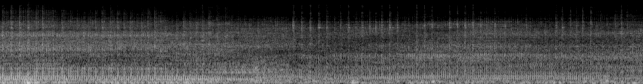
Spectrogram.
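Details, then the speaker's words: Repaired old Jonsered 630 chainsaw cutting wood with 30-inch bar and aggressive full-house chain: strong steady howl holds revs under load, pulls well; owner suspects clutch-side crankcase seal needs replacing, as it wanted to die when turned on that side. "I think this was doing pretty good because that's pulling a 30 inch bar with a pretty aggressive chain on it"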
